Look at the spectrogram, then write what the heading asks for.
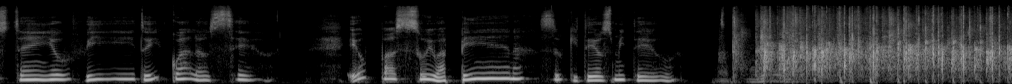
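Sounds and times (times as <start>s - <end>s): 
speech: 0.0s - 2.7s, 3.3s - 7.6s
one man clapping for himself: 7.2s - 10.1s.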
